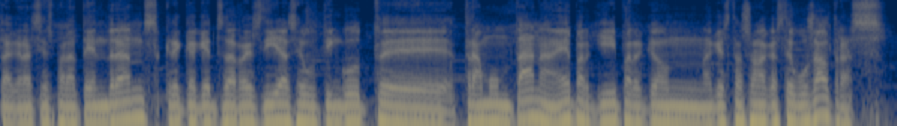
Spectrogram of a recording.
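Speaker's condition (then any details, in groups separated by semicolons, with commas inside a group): No condition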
